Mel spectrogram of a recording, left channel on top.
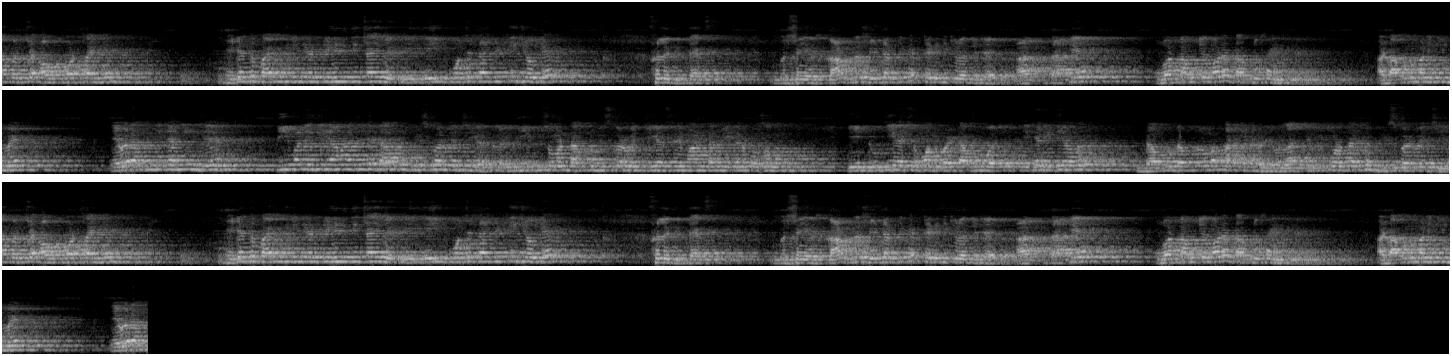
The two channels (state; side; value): drops out; right; at 16.0 s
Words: করছে আউটওয়ার্ড সাইডে। এটা তো বাইরে থেকে যেটা টেনে দিতে চাইবে, এই ফোর্সে চাইবে কি, যে ওকে ফেলে দিতে, সেই কার্ভের সেন্টার থেকে টেনে নিয়ে চলে যেতে চাইবে, আর তাকে ওভারকাম কে করে, ডাব্লিউ সাইন থিটা। আর ডাব্লিউ মানে কি, ওয়েট। এবার আমি কি জানি যে পি মানে কি জানা আছে, যে ডাব্লিউ ভি স্কয়ার বাই জি আর, তাহলে পি সমান ডাব্লিউ ভি স্কয়ার বাই জি আর, সেই মানটা আমি এখানে বসালাম। ইনটু কি আছে, 1 বাই ডাব্লিউ আছে। এখানে কি হবে, ডাব্লিউ আমার কাটাকাটি হয়ে যাবে, লাস্টে কি পড়ে থাকবে, ভি স্কয়ার বাই জি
